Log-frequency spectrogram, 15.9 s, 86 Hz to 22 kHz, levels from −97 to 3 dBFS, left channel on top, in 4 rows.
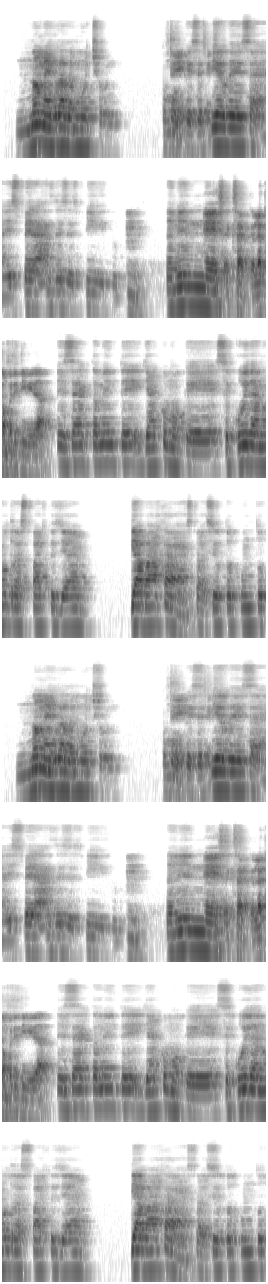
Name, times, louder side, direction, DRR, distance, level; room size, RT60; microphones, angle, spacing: voice 1, 0.2-1.7 2.4-5.7 6.4-7.3 8.7-13.1 13.8-15.8, left 1 dB, 50° left, -2 dB, 2.5 m, -32 dB
voice 2, 7.0-8.6 14.5-14.6, left 3 dB, 70° left, 1 dB, 3.3 m, -32 dB
15.5 x 9.4 x 3.2 m, 0.31 s
head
